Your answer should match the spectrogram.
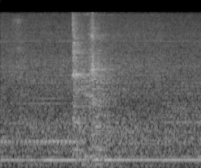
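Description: Hydraulic forging press running: a steady hum with an even hiss, and a short burst of noise just under a second in.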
